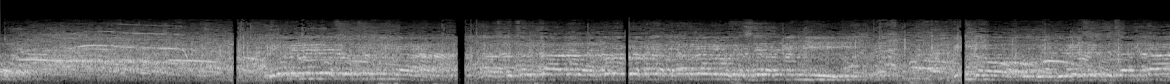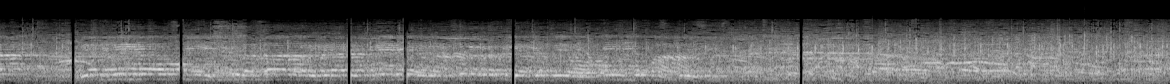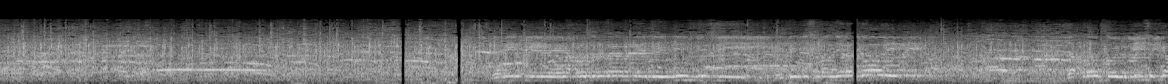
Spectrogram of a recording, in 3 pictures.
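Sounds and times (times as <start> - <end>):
people talking over each other: 2.3 - 35.0
man speaking over public address: 2.5 - 21.6, 28.2 - 32.8, 34.0 - 35.0.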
